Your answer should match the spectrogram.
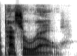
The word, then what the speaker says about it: passerelle: it's actually pronounced uh passerelle passerelle, sorry.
